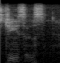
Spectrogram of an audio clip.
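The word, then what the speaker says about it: Jesús: there's a cook named Jesu right spelled the same as Jesus but Jesu who's the only cook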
